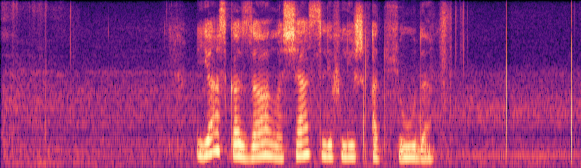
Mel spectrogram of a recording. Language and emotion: Russian, neutral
